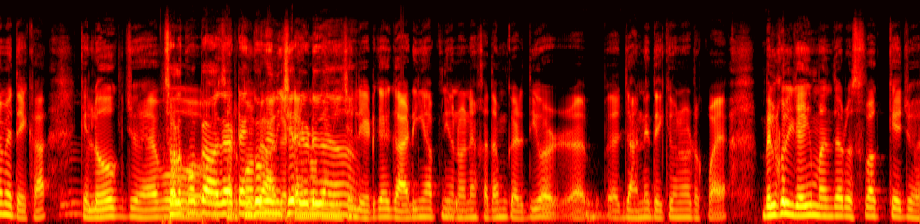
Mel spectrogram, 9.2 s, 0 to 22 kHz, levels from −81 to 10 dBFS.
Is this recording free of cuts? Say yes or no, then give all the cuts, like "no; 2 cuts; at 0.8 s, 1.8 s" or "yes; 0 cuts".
yes; 0 cuts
